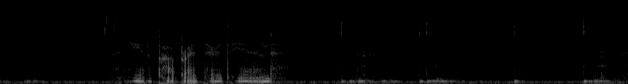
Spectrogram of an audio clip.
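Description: Computer mouse clicking several times at a desk as a 3D animation program is worked, with a man muttering quietly in between.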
